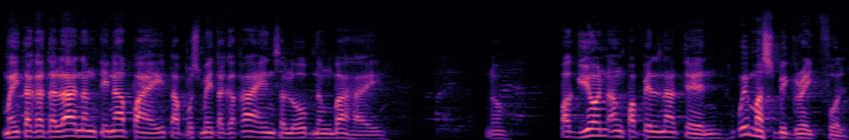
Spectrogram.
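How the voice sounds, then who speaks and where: A male pastor with a medium-pitched, slightly slow, bright, and forceful voice preaches a conversational sermon. He switches between Tagalog and English, often tags sentences with a questioning "no?", and acts out quoted voices.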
